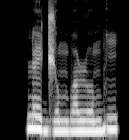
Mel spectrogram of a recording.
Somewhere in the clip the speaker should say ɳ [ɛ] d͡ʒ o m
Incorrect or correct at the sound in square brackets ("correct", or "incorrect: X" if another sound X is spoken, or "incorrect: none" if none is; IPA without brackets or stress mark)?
correct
